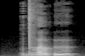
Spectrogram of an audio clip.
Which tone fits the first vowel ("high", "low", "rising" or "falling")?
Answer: falling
